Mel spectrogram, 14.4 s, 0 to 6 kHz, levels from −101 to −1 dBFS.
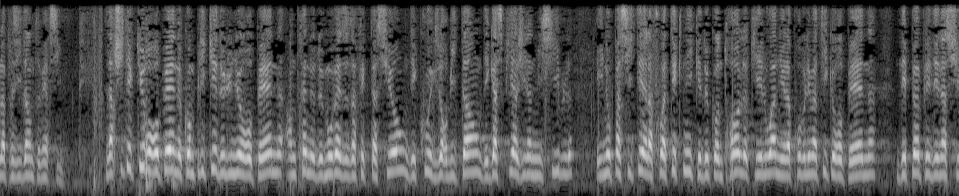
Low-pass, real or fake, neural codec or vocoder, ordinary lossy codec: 5.4 kHz; real; none; none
